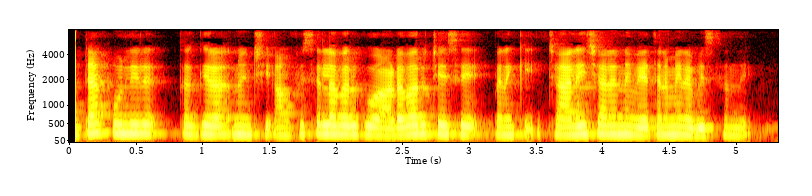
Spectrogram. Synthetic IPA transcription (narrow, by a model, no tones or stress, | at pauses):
ɐɖaːpʰuːliːlɐt̪ɐɡːɐɾɐnuɲt͡ʃiʔaːpʰiːsɐɾlːɐʋɐɾɐkuːaːɽɐʋaːɾut͡ʃe̞ːse̞ːpɐnikit͡ʃaːliːt͡ʃaːlɐneʋɛːt̪ɐnɐmɐːlɐbʱist̪und̪i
